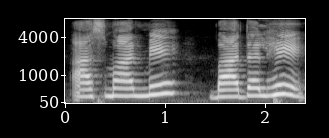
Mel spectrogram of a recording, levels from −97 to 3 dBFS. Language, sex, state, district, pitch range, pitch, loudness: Hindi, female, Madhya Pradesh, Bhopal, 245-315 Hz, 270 Hz, -12 LUFS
